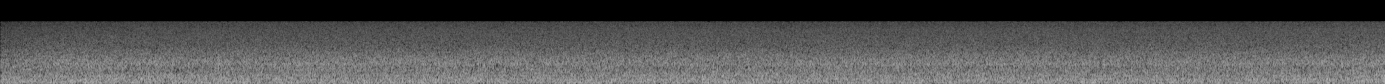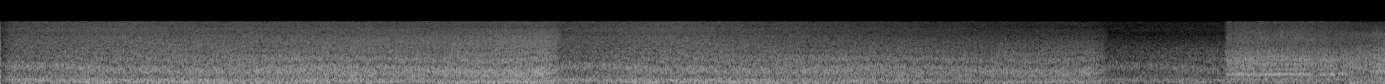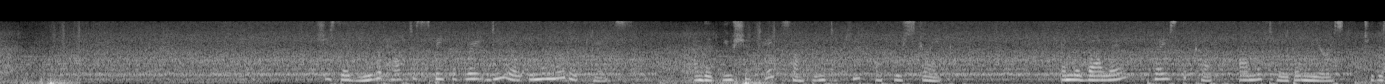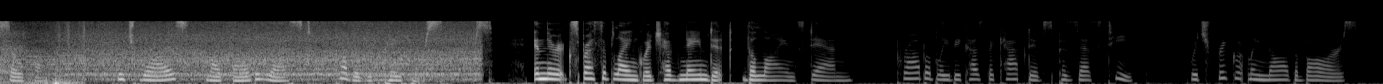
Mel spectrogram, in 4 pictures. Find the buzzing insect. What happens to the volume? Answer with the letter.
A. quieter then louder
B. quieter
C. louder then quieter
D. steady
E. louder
D.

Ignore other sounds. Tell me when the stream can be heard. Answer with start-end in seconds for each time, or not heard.
0.0-36.2.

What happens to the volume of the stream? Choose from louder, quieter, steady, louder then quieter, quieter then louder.
quieter.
